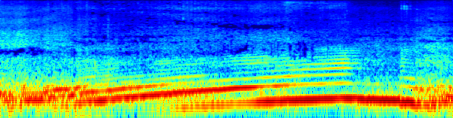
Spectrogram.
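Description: A car engine revs up as the car accelerates past.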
